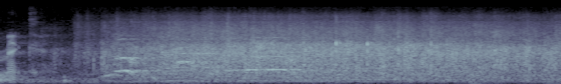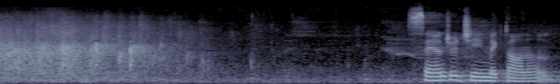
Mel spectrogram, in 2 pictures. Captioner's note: applause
